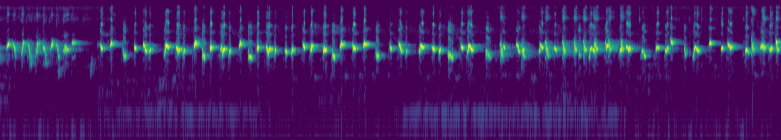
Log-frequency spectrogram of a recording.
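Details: A yellow-vented bulbul pours out a rapid, bubbly, chattering fighting song, used as a lure to coax quiet bulbuls into singing.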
